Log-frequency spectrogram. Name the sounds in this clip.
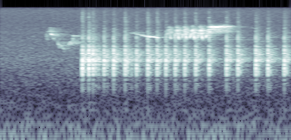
Red-eyed Vireo, Yellow-bellied Sapsucker, Black-throated Blue Warbler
